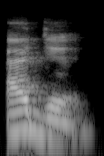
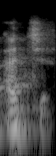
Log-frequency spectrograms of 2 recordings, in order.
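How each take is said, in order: First: The j is released with a short bounce. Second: The j trails off with flowing breath. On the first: The speaker calls it right. "tapi aje" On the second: The speaker calls it wrong. "sehingga bukan aj"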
